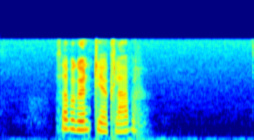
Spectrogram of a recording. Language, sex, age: Danish, female, 37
